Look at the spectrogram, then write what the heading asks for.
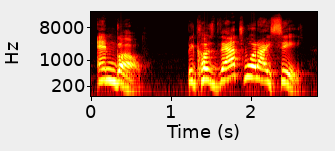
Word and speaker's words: Ngo: Now, look, Asians, you can't just throw a bunch of consonants in the middle of your name and tell us that it's pronounced. I'm gonna say Ngo, because that's what I see.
